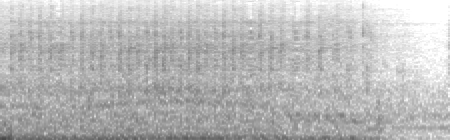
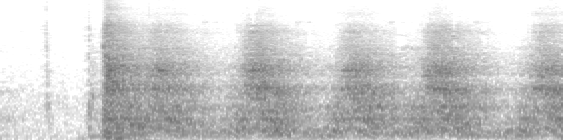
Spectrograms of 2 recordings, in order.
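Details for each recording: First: Classic Mini MPI idling after cylinder head rework and cooling system refill, running on roughly seven-year-old fuel: lumpy, uneven stumbling idle that sags and fades; owner suspects the old fuel, unconfirmed. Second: Classic Mini MPI after cylinder-head repair for a leak, cranked with fuel pump fuse removed: starter turns the engine over in even pulses about twice a second, no catching or clatter; normal cranking without fuel.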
